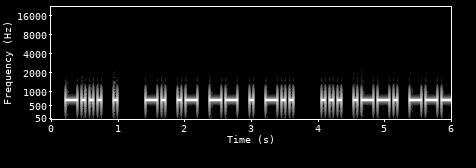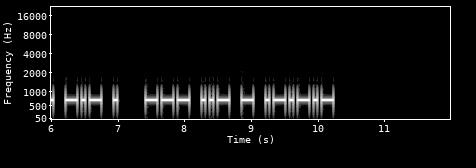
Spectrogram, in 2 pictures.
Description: Morse code, heard as a keyed tone, about 20 wpm, 700 Hz. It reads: BE NAMED SPOKE OUT.
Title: Sentences with 7-Word Phrases - Spoken Beginning - 20wpm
